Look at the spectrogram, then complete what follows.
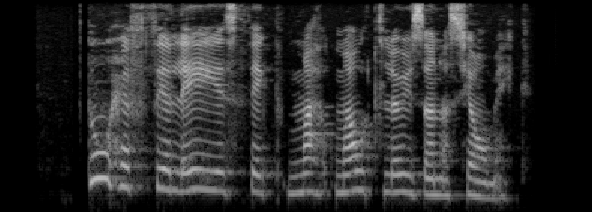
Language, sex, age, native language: Icelandic, female, 30-39, German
